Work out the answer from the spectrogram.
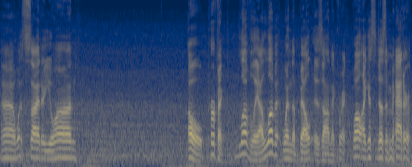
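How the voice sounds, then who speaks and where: A man calmly talking viewers through a farming game on a livestream, in a soothing, unhurried way. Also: mid-range voice, background noise. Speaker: game streamer. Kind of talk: casual gameplay commentary.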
